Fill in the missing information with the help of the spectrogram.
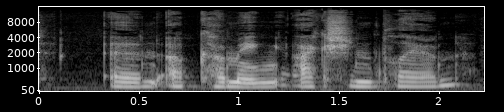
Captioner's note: speaking French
